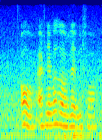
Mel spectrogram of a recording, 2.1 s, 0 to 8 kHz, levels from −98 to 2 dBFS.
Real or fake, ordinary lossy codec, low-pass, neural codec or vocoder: real; MP3, 48 kbps; 7.2 kHz; none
